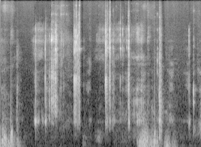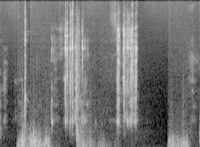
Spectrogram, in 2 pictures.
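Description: A series of clicks and dull knocks from a van's leather captain seat being adjusted, its seatback pushed back up to the normal upright position, with rustling as the person sitting in it moves.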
